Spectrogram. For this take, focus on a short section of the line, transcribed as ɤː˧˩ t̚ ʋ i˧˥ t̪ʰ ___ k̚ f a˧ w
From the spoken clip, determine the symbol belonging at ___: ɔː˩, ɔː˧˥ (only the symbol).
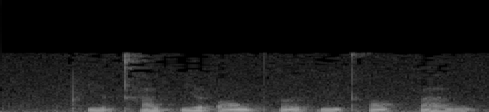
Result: ɔː˧˥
